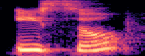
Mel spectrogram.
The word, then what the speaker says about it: hizo: And then hacer is a double irregular because that third person, él, ella, usted, and it, goes to that Z, pronounced hizo.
